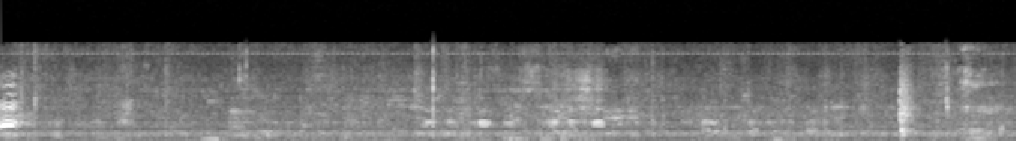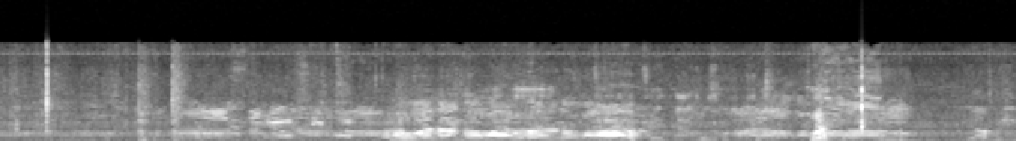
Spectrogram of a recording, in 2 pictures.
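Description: Men call out across an open ball field, outdoors.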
